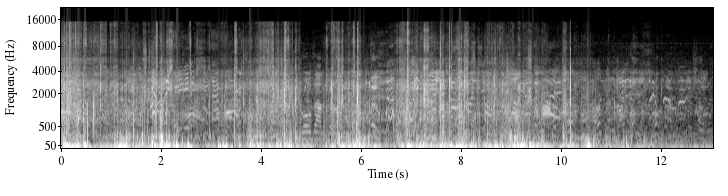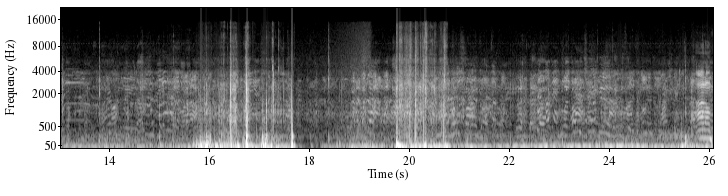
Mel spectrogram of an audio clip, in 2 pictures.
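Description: Chatter of many people talking at once under the tent, no single voice clear, broken by several loud bumps against the microphone, the biggest near the start and around 16 and 20 seconds in.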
